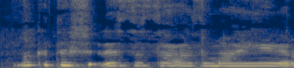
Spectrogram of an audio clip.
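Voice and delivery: amazed. Real, not acted. Showing huge food portion.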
